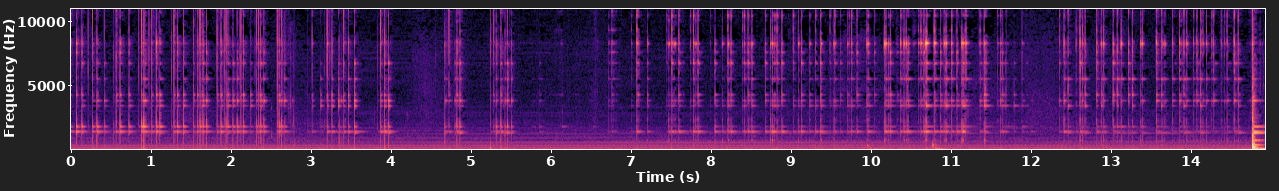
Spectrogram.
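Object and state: Glass measuring cup.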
